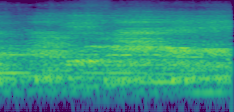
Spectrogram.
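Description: Large children's choir singing together, held notes moving from one to the next.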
